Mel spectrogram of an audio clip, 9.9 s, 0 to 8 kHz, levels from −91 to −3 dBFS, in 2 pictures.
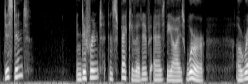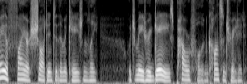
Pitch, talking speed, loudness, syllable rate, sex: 170 Hz, 140 wpm, -19 LUFS, 5.6 syllables/s, female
